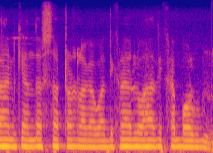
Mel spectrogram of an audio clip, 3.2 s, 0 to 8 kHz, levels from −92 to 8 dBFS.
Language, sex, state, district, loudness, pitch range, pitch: Hindi, male, Maharashtra, Washim, -13 LUFS, 130-135 Hz, 135 Hz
